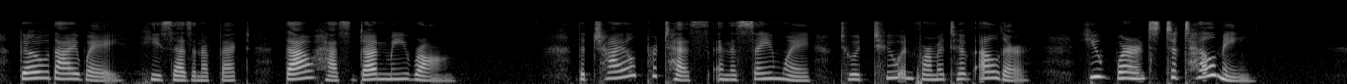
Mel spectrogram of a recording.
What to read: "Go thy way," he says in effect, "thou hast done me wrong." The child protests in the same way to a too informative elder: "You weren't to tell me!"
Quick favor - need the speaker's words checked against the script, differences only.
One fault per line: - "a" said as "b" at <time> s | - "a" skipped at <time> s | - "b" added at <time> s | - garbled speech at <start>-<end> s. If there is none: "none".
none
